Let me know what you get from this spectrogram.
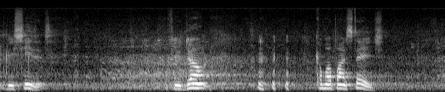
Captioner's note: laughter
